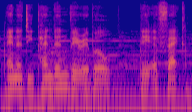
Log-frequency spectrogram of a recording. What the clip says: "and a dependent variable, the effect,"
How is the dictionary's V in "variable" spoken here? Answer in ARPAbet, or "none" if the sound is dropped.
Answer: V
